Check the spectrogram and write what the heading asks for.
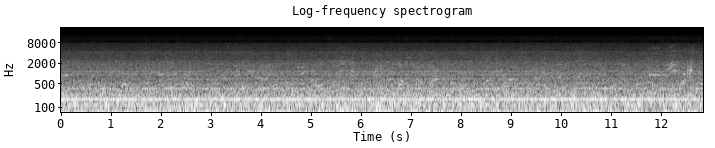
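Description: Outdoor crowd ambience: many people talking indistinctly at once, over a steady low hum.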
